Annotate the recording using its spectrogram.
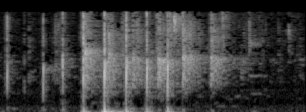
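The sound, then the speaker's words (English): A short burst of applause from a small church group for a volunteer coming up to review last week's sermon. Scattered claps start up, build into a dense flurry of sharp hand claps, then taper off to a few stray claps after about three seconds. “Yes, please, clap for him.”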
